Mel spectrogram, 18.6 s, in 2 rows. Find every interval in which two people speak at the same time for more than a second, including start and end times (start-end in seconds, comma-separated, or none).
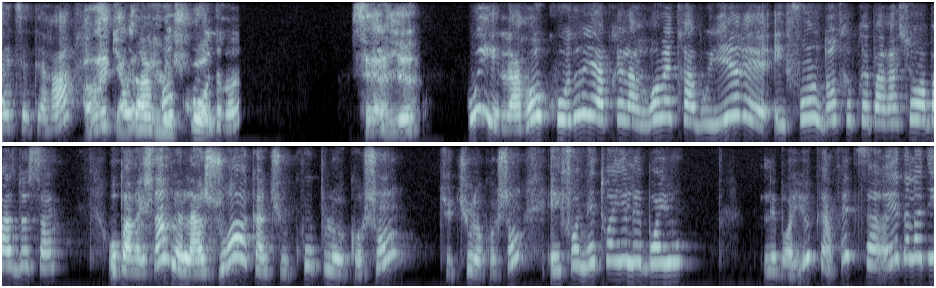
0.8-2.2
